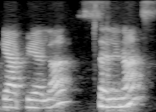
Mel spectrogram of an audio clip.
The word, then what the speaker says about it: Gabriela Salinas: And today here with us is Gabriela Salinas. Is that how you pronounce her name?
